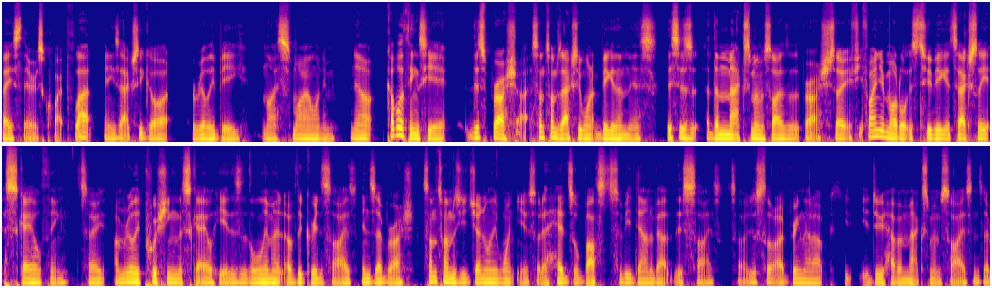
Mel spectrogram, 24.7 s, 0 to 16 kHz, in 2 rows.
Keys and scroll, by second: 1.5 s, 3.8 s, 6.4 s, 8.7 typing, 22.6 typing.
